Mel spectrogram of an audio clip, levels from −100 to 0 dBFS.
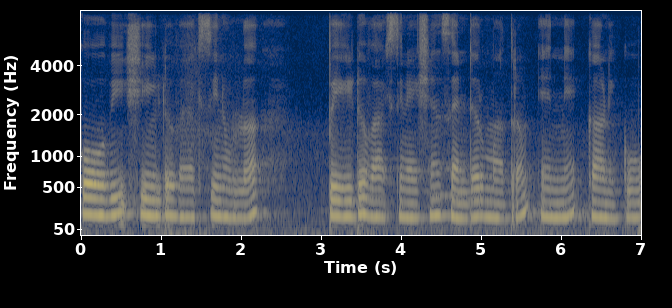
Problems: low volume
